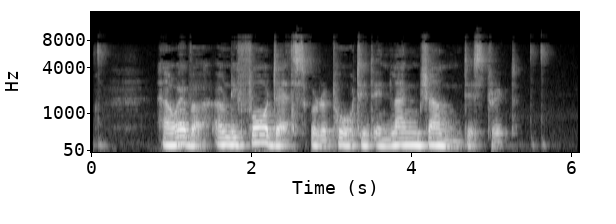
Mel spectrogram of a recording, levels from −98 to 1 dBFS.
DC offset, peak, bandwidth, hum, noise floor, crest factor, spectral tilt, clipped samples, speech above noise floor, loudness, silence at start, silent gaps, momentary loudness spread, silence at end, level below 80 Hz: under 0.1%; -2 dBFS; 7.8 kHz; none; -57 dBFS; 16 dB; -7.5 dB/octave; under 0.1%; 42 dB; -16 LUFS; 0.85 s; none; 15 LU; 0.95 s; -56 dBFS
